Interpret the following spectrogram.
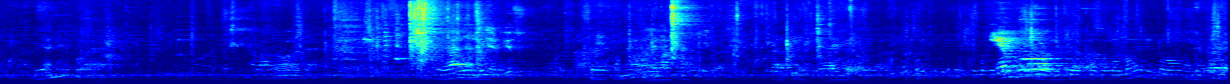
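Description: Indistinct voices talking in an echoing hall, with two sharp knocks partway through over a steady low hum.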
